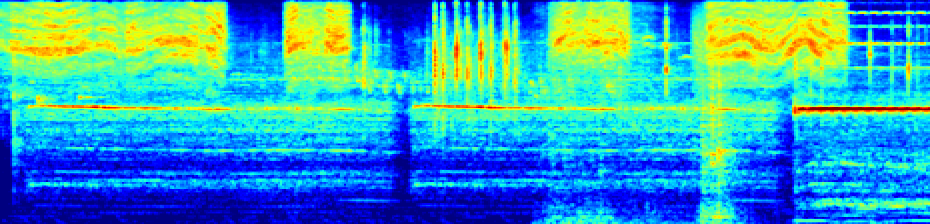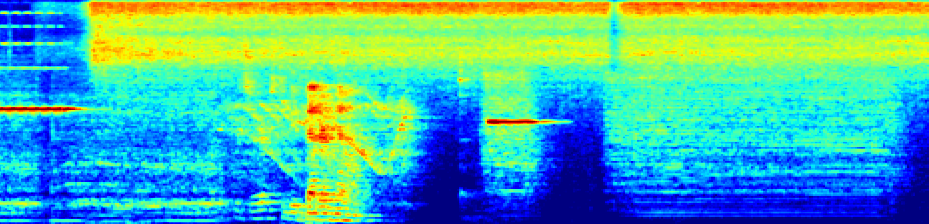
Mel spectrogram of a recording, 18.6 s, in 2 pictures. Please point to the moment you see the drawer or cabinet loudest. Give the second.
7 s.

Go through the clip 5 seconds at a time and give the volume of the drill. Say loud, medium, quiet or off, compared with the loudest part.
medium, loud, loud, medium.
